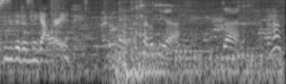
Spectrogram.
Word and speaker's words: Autopia: Okay, Autopia, done.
